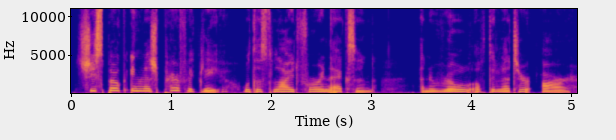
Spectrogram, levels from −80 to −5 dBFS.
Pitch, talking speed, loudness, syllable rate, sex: 235 Hz, 190 wpm, -18 LUFS, 5.4 syllables/s, female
